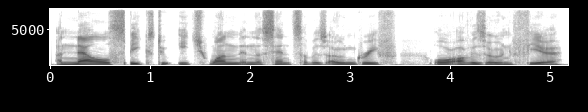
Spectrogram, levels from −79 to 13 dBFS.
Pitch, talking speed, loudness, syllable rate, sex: 105 Hz, 210 wpm, -18 LUFS, 4.3 syllables/s, male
